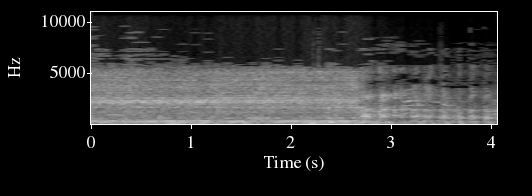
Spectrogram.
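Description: Live rock band playing loud, with distorted electric guitar and drums. The dense wall of sound thins out about three seconds in, leaving separate hits and strums.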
